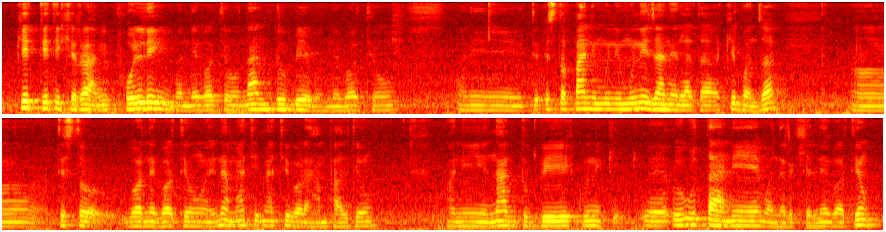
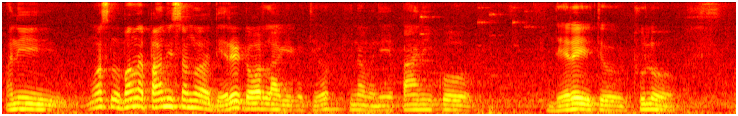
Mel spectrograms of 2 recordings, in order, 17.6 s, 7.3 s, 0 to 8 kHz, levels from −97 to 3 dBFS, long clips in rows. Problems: none marked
